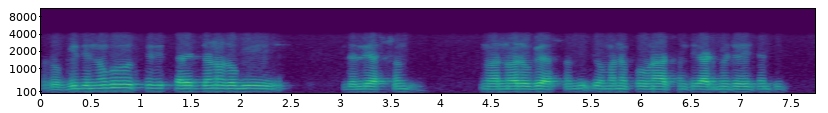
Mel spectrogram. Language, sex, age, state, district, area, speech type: Odia, male, 45-60, Odisha, Jajpur, rural, conversation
